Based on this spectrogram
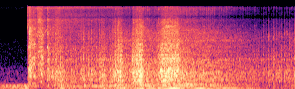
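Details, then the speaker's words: Diesel that kept stalling from air in the fuel, started right after the upper diesel fuel filter was replaced: it cranks briefly, catches at once and settles into a steady, even idle without stumbling; normal start. "udah langsung bisa hidup"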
